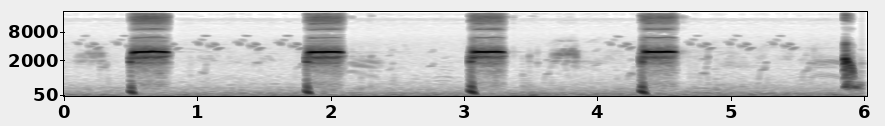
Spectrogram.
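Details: Female wild grey francolin, a hunting call: single loud, harsh, squawking notes repeat steadily about every 1.3 seconds, with a short faint note between two of them. The background is quiet.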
